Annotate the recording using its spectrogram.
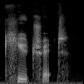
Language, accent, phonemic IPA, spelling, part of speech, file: English, UK, /ˈkjuːtɹɪt/, qutrit, noun, En-uk-qutrit.ogg
- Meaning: A quantum trit; the unit of quantum information described by a superposition of three states; a ternary qudit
